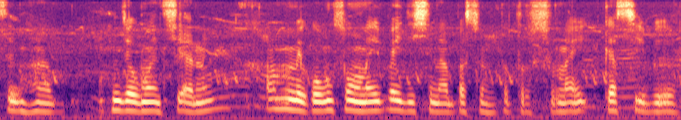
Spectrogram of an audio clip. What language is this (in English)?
Bodo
